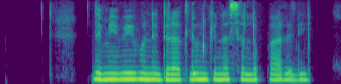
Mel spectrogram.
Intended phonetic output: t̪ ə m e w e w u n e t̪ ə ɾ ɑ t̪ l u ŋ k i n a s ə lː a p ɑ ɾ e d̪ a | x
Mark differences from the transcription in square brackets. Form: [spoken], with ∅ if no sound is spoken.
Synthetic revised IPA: [d̪] ə m e w e w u n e [d̪] ə ɾ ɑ t̪ l u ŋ k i n a s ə lː a p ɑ ɾ [a] d̪ [i] | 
